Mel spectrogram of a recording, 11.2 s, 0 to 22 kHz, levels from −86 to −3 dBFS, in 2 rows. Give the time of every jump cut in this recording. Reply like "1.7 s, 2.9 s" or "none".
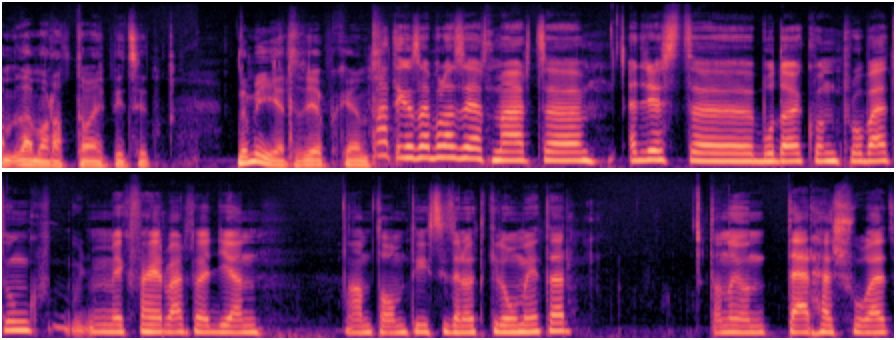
1.2 s, 10.0 s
